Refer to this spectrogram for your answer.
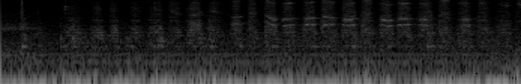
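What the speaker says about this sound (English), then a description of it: "the crunchiness of the string on these frets" A string on a cheap guitar grinds and crunches against worn frets, a quiet, rhythmic run of scratchy rubbing strokes, close up with no talking.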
